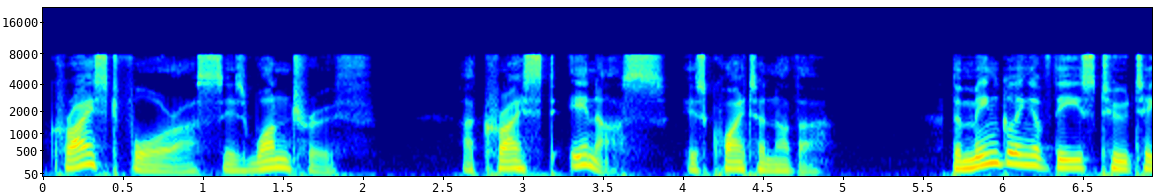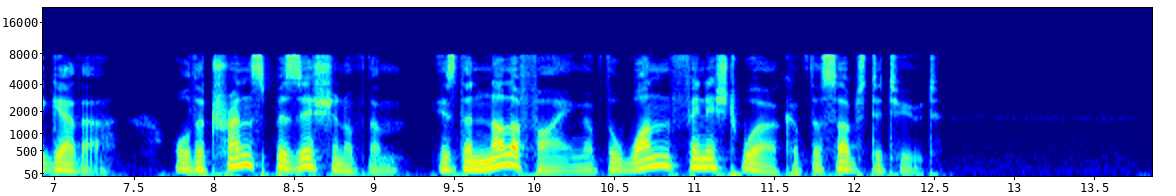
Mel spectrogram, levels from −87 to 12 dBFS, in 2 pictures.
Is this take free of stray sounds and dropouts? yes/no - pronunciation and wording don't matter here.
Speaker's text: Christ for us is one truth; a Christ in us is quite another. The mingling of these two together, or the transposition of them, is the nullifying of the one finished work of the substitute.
yes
